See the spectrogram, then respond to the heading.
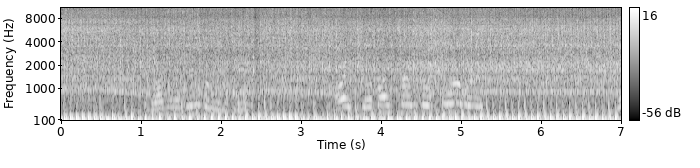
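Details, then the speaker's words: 1950 BSA B33 single after rebuild and first start, trying to pull forward: slow regular single-cylinder thumps without taking up drive, heard sliding on the clutch plate, not grabbing; worn clutch slipping, owner thinks clutch needs replacing. "you can hear it sliding on the clutch plate it's not grabbing on very good"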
